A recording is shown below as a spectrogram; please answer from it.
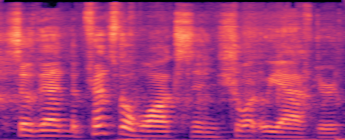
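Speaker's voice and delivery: usual speaking voice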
